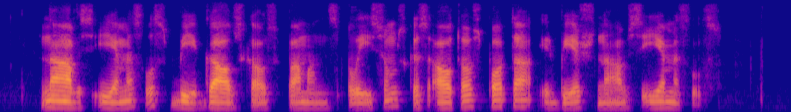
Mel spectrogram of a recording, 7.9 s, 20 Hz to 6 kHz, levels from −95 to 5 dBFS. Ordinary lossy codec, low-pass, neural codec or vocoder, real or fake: Opus, 32 kbps; 5.4 kHz; none; real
